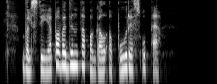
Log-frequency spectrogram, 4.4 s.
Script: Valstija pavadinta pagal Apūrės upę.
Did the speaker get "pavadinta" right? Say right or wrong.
right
